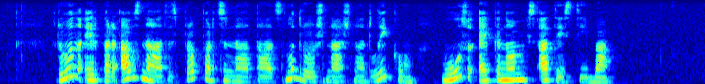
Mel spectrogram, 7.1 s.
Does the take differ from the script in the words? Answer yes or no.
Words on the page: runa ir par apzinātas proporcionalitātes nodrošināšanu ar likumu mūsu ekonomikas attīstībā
no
